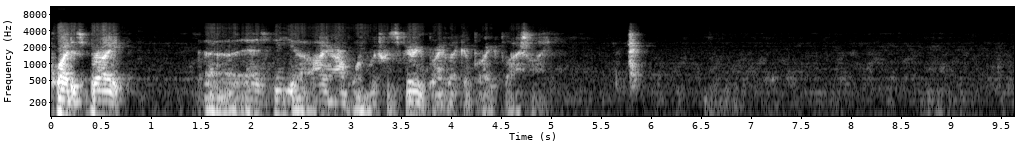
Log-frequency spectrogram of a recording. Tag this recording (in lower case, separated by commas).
speech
